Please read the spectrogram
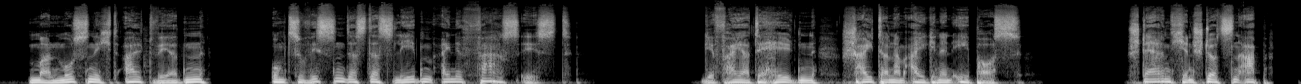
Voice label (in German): Poetisch; Weltschmerz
